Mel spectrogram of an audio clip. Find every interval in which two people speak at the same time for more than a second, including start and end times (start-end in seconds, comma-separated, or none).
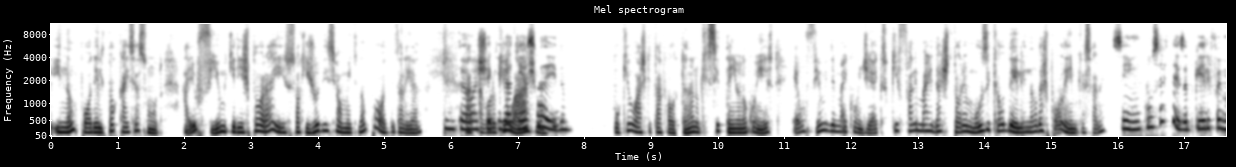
6.2-7.5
